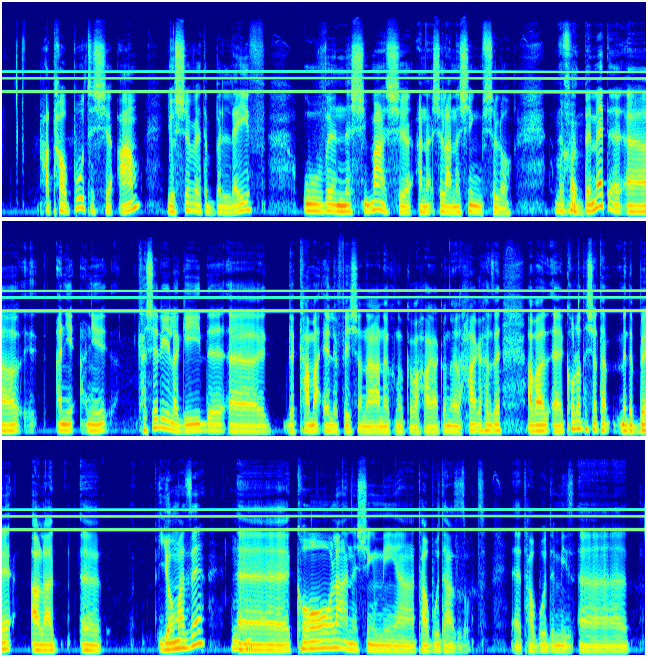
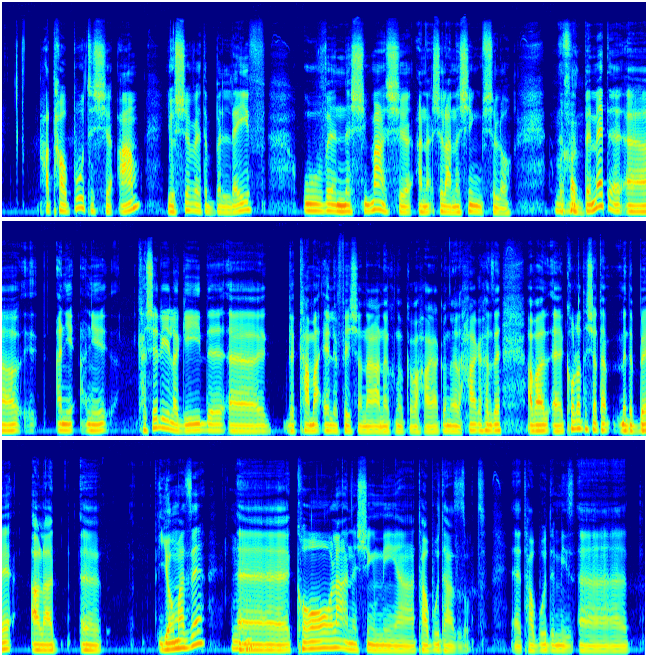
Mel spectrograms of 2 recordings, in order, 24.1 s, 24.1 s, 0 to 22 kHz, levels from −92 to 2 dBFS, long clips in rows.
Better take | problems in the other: second | high-pitched whine; loud; throughout; 4 kHz, 6 dB below the speech

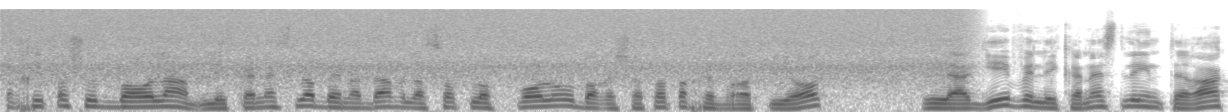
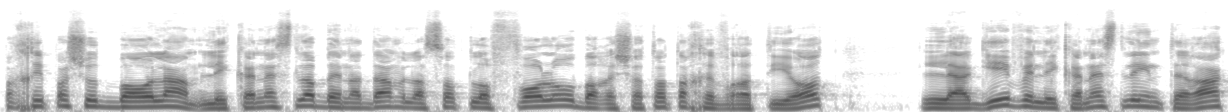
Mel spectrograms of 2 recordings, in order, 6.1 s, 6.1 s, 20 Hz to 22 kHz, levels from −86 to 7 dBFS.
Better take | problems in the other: second | hiss; loud; until 5 s; 2 dB below the speech

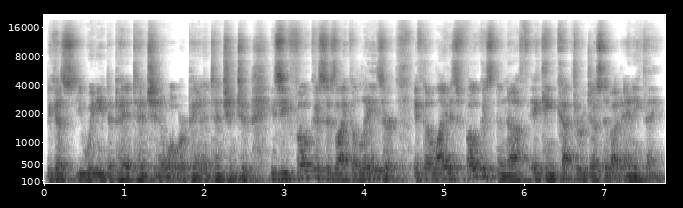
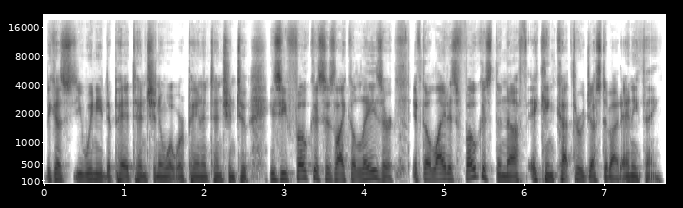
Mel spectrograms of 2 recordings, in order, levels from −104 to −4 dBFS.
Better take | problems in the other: second | room echo; slight; dies away in 0.4 s // off-mic speech; far

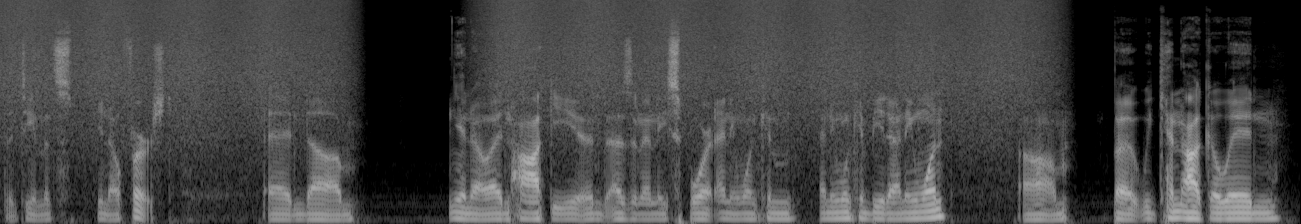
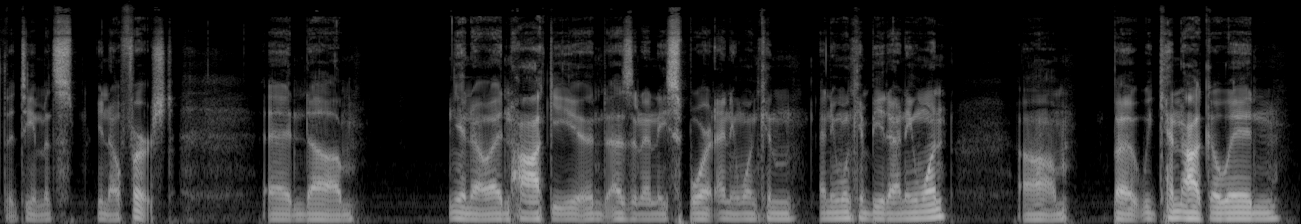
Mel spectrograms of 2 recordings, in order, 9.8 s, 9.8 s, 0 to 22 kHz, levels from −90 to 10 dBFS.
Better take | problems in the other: second | hiss; loud; until 2.5 s and from 3.5 to 8 s; 7 dB below the speech

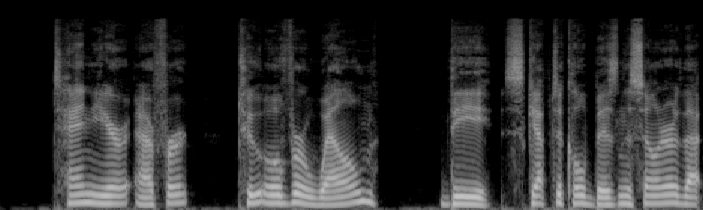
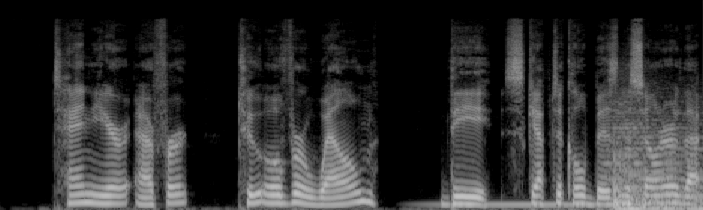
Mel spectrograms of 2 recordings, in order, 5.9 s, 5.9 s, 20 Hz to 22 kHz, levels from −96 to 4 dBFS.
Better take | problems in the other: first | background music; loud; from 4.5 s on; 6 dB below the speech

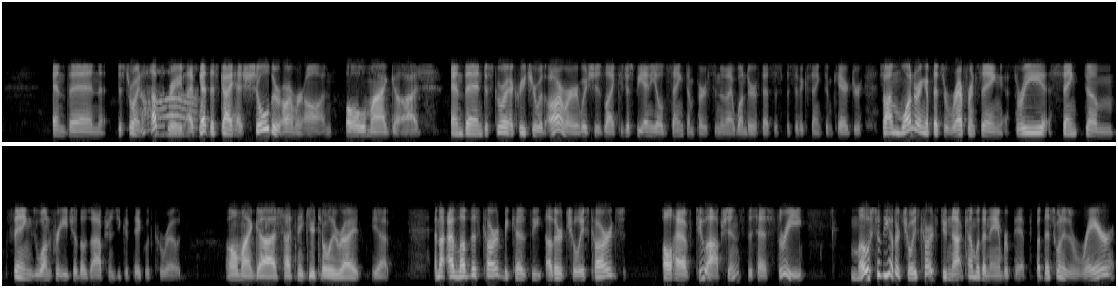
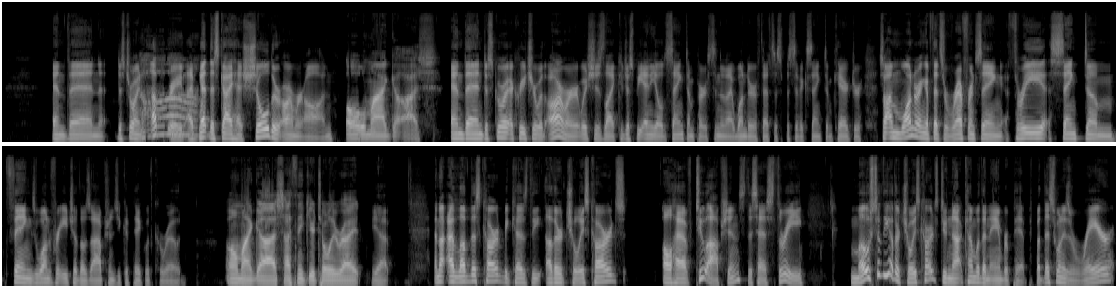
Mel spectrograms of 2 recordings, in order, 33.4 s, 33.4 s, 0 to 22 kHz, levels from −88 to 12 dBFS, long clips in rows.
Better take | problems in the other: second | phone-call audio; nothing above 3.5 kHz

